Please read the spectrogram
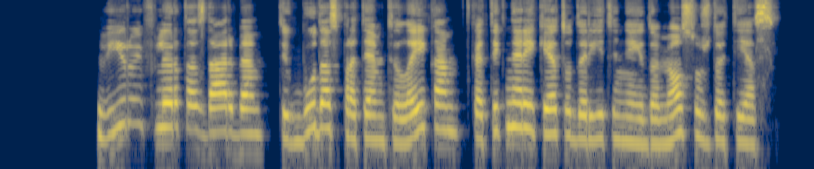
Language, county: Lithuanian, Klaipėda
